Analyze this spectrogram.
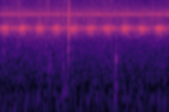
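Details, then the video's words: Strawberry poison frog calling at La Selva Biological Research Station in Costa Rica. A steady train of short, high buzzy pulses runs about six per second, with a couple of faint clicks in the forest background. "Oophaga pumilio calling"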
